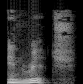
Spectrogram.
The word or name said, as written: enrich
